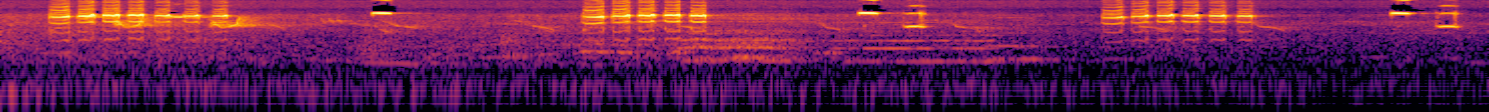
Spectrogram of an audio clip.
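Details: Pied fantail in breeding condition, with lively behaviour. Rapid bursts of six to eight sharp, high squeaky notes come roughly every two seconds, with single thin high chips between them over a soft low background hum.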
